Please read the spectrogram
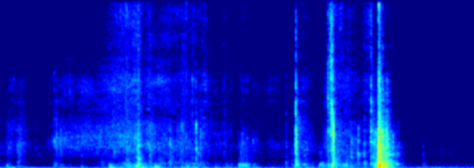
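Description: Toy packaging being handled and pulled at, with faint rustling, then a few sharp knocks about three seconds in, the last and loudest a thud.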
